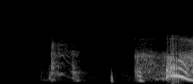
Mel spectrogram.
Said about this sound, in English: Oh, now I have to sneeze. Do you know what? There's nothing more worse than sneezing than when you're driving. Everybody sneezes, they shut their eyes. A bit worrying when you're driving.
